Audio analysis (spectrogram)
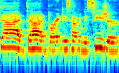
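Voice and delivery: plain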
